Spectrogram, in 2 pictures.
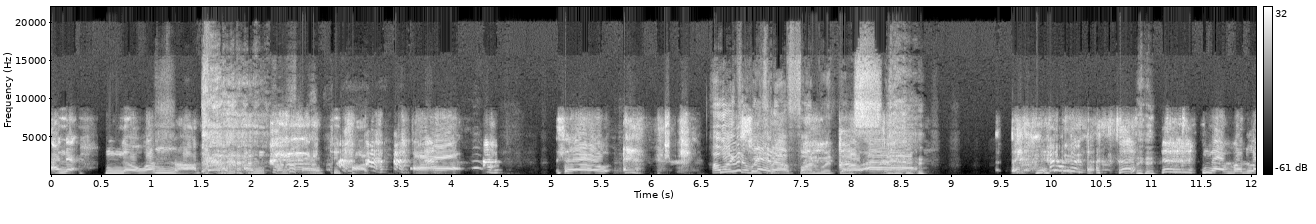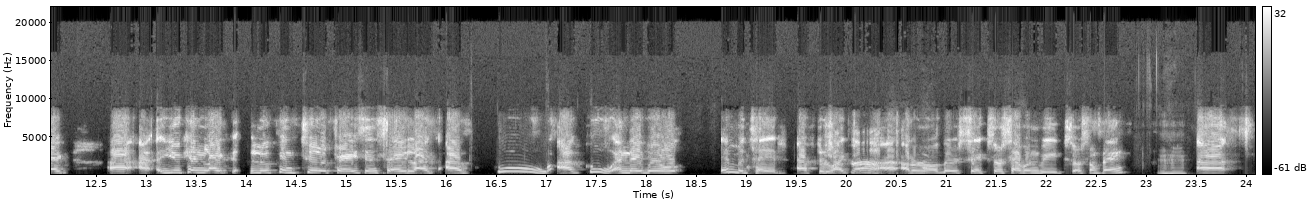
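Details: Man with Tourette syndrome whose tics include palilalia (repeating words or syllables), which has increased over the past couple of years, plus echolalia and squeaking; finding: Tourette syndrome with palilalia.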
